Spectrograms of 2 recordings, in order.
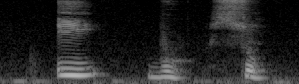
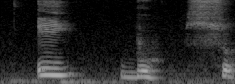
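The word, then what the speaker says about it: ibùsùn: So the word is pronounced I, bu, sun. Ibusun. Ibusun. That's how we pronounce the word.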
